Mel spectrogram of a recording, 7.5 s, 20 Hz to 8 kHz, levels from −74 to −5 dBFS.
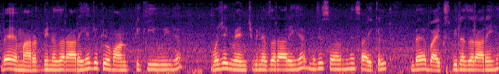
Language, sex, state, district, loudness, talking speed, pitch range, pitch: Hindi, male, Bihar, Katihar, -16 LUFS, 270 wpm, 140-160 Hz, 150 Hz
